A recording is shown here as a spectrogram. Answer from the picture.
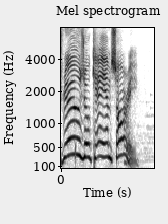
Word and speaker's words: Rouge: I thought it I thought it was rogue. Like r o g gu, but it was rou. It was r o u g e.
